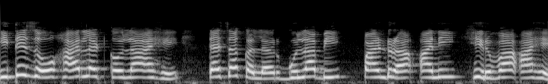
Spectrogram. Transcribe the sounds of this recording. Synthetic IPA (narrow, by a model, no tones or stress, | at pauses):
it̪ʰed͡zohaɾləʈkəʋlaːɦet̪jat͡sakələɾɡulabiːpaɳɖɾaʔaɽ̃ihiɾʋaʔaɦe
